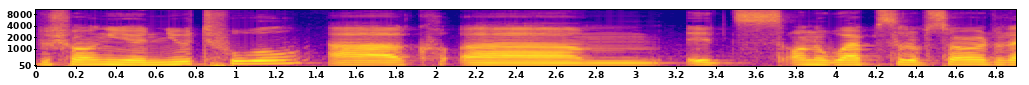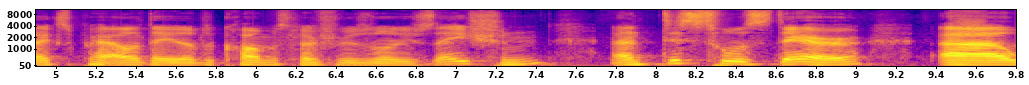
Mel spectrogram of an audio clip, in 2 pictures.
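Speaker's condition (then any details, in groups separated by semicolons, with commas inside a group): No condition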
